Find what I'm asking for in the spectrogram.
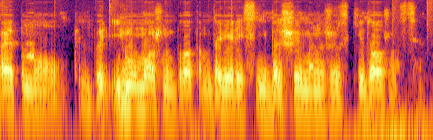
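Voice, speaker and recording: A man's voice at a moderate pace. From Belarus. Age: 20s. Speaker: activist, former soldier. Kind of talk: interview. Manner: hesitant, many fillers.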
